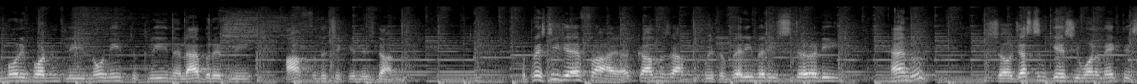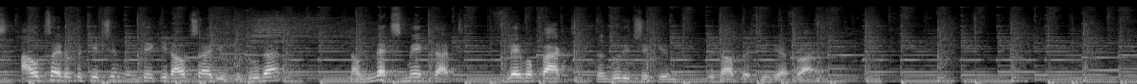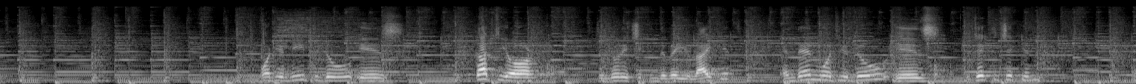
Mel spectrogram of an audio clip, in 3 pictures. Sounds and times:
Speech: 0:00.0 - 0:04.0, 0:05.2 - 0:09.3, 0:09.9 - 0:14.3, 0:14.9 - 0:19.7, 0:25.3 - 0:26.8, 0:27.5 - 0:33.2
Music: 0:00.0 - 0:34.1.

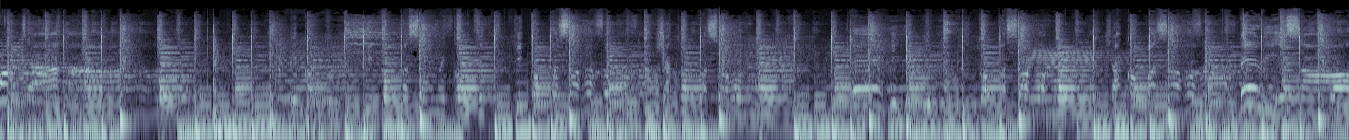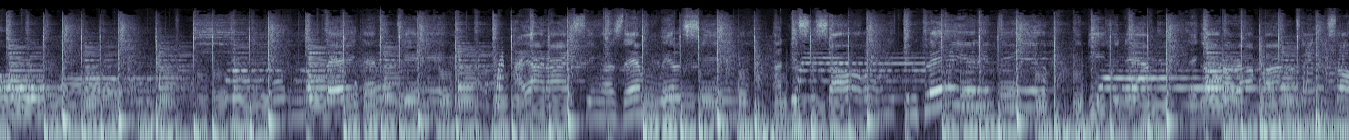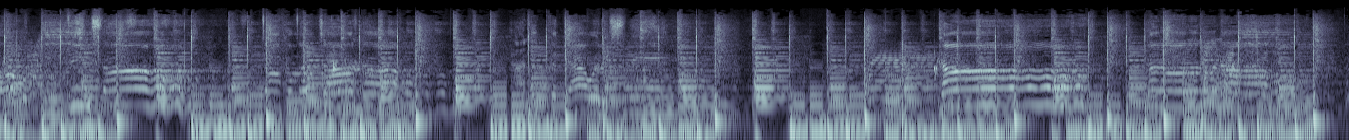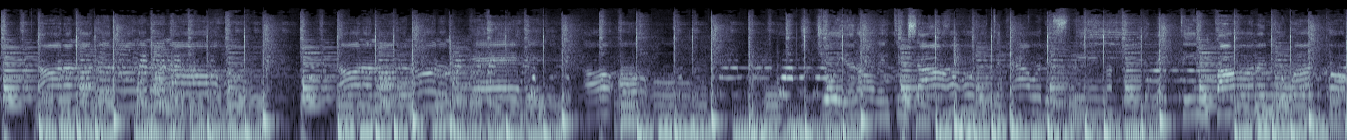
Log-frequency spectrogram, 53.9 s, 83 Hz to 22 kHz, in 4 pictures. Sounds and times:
Reggae: 0:00.0 - 0:53.9.

